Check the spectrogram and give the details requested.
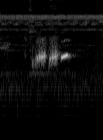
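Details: Chinese hwamei in a fighting song contest: a brief phrase of two full warbled notes ending in a pure whistled note, with constant background hum.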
